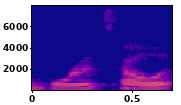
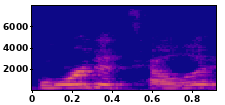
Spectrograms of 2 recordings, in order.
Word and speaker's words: Bordetella: everybody get the oral board at Ella if you must get it okay and Bordetella is spelled Bo AR D not boa Rd it's an unfortunate coincidence that it sounds like boarding and that vets often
